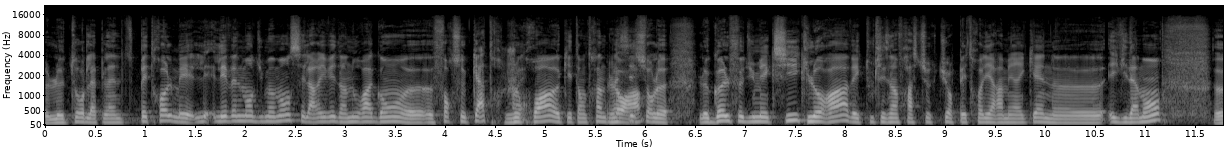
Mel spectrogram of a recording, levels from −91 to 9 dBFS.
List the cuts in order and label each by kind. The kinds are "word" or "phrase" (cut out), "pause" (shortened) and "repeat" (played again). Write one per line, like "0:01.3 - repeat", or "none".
none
